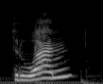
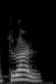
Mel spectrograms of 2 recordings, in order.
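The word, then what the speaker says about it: truhán: Truán, guío, críe, etc. En truán, aunque tengamos un H en medio, recordemos que técnicamente no se pronuncia, por lo tanto tendríamos un diptongo, ¿vale?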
